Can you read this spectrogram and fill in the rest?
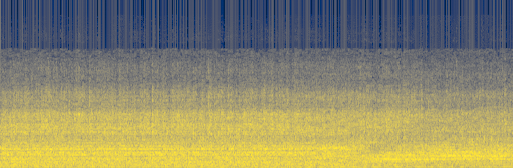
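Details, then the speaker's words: Older Mercedes at auction with decent miles: the idle has a harsh, busy, hissy clatter over a low hum, far too loud from under the hood. Cause suspected, not confirmed. "I definitely hear something going on under the hood here that sounds way too loud you tell me if I'm wrong but I don't like the way that sounds"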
